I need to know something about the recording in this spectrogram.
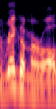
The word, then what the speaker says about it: rigmarole: salad but rigmarole which it's actually pronounced rigamarole like like you and i say but there is no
